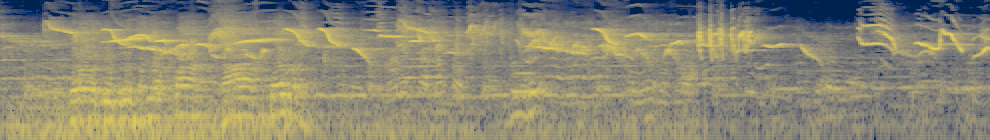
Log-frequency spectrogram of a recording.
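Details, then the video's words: Oriental magpie-robin giving a harsh song meant to stir up emotion: dense run of scratchy, warbled, sliding phrases, some rasping clicks, over a low murmur of background noise. "Kacer Gacor Suara Kasar Ampuh Dongkrak Emosi | Magpie Robin Singing"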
